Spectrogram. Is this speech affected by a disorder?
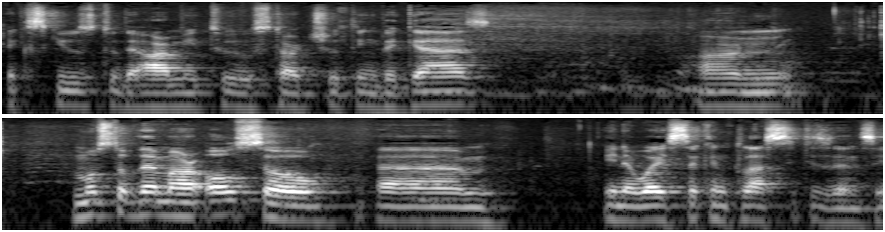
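No.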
